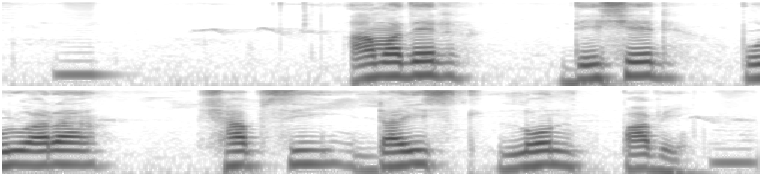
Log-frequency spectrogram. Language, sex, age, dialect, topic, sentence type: Bengali, male, <18, Northern/Varendri, banking, statement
